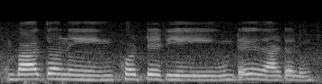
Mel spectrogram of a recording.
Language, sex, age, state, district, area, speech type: Telugu, female, 45-60, Andhra Pradesh, Visakhapatnam, urban, spontaneous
